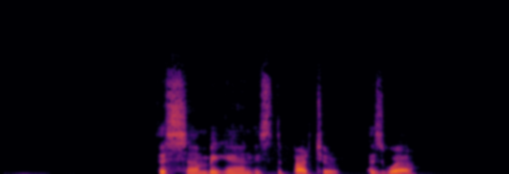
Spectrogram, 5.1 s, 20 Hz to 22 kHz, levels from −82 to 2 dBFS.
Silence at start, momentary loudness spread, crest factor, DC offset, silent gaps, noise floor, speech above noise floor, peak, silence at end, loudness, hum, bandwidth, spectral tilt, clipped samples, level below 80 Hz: 1.6 s; 11 LU; 22 dB; under 0.1%; none; -89 dBFS; 58 dB; -12 dBFS; 0.95 s; -32 LUFS; none; 14 kHz; -4 dB/octave; under 0.1%; -78 dBFS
